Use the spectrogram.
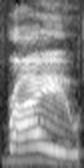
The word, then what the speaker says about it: Ryu: It's pronounced Ryu. No, the fuck it isn't!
